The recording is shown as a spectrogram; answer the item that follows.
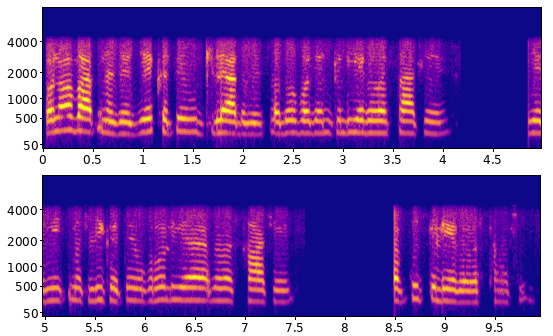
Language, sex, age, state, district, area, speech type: Maithili, female, 45-60, Bihar, Araria, rural, conversation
